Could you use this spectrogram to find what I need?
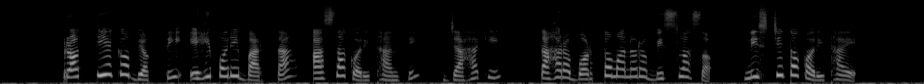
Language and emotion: Odia, neutral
